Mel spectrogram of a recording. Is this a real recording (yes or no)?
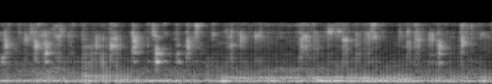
no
